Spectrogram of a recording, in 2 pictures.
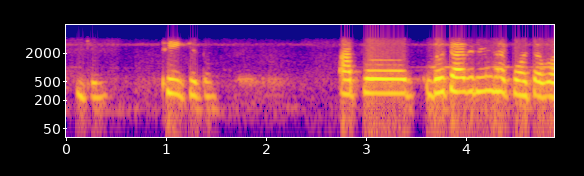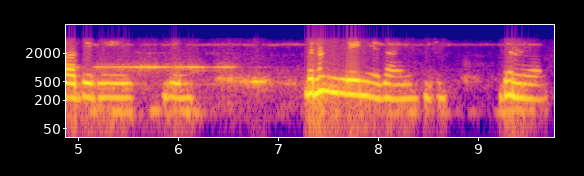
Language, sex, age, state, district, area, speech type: Hindi, female, 18-30, Madhya Pradesh, Hoshangabad, urban, conversation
